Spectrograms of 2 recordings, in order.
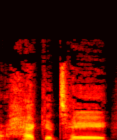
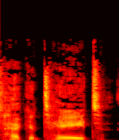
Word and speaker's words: Hecate: I'm pretty sure how that's pronounced, Hecate. I've heard it pronounced Hecatate, though I'm not sure where they would get that second T from.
